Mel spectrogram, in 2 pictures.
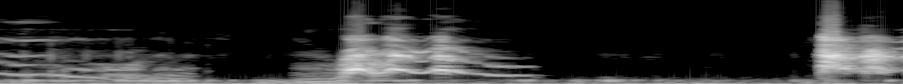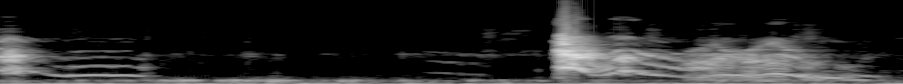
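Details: Female Pomsky puppy Liberty howling and 'talking' to her sister, Pima Kitty. Three separate yowling, wavering bursts come roughly every two to three seconds over a faint low hum.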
